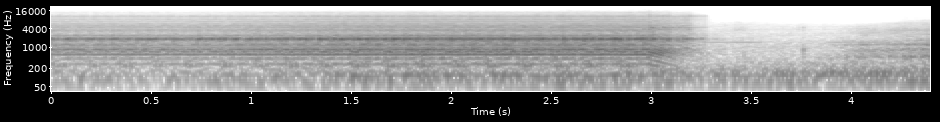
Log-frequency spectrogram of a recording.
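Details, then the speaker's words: Boat motor being readied for first start, with new coil wires: even high electric whine for about three seconds then clean cutoff as the oil pump is actuated and primed; oil confirmed pumping, no leaks. "we got oil so we know it's pumping oil now"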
